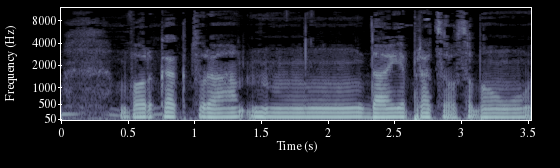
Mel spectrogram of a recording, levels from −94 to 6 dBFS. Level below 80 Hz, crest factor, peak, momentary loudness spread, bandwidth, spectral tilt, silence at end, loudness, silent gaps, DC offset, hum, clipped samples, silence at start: -46 dBFS; 16 dB; -12 dBFS; 5 LU; 10.5 kHz; -7.5 dB/octave; 0 s; -28 LUFS; none; under 0.1%; none; under 0.1%; 0 s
